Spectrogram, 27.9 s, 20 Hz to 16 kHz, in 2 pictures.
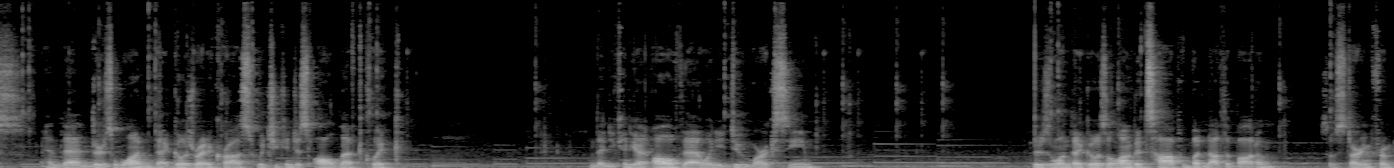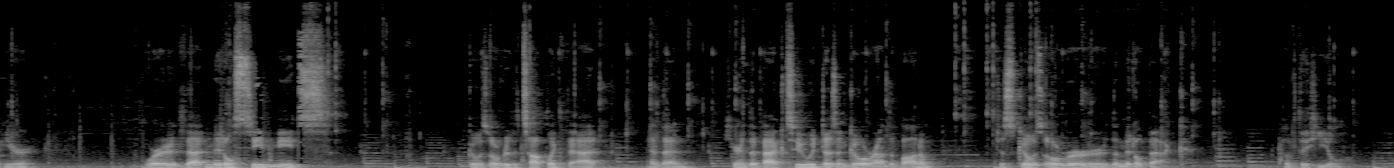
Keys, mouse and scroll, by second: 0.2 click, 0.3-0.6 scroll down 1, 0.6 middle click, 1.5 alt+click, 1.9 shift+middle click, 2.5 click, 4.1-5.6 middle drag, 5.6-7.3 scroll up 1, 7.3 q, 7.8 click, 8.2-10.5 shift+middle drag, 10.5 click, 10.7-13.3 middle drag, 13.3 click, 14.4 alt+z, 16.2-17.2 shift+middle drag, 17.2 click, 17.5 middle click, 17.8 alt+z, 18.8 middle click, 19.1-23.5 middle drag, 23.5 click, 23.8 click, 24.2 click, 24.5-26.8 shift+middle drag, 26.8 scroll down 3, 27.4 middle click.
